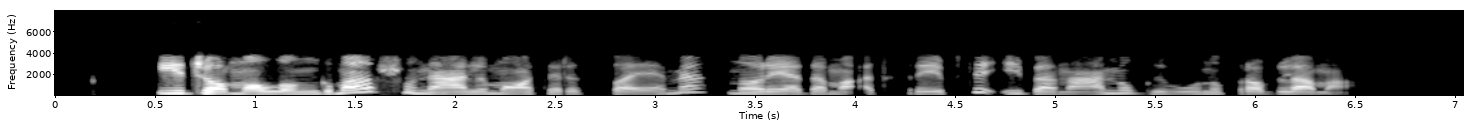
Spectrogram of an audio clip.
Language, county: Lithuanian, Kaunas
